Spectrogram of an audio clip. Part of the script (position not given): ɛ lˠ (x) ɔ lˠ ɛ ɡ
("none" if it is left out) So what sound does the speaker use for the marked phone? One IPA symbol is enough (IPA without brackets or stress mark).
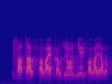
h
